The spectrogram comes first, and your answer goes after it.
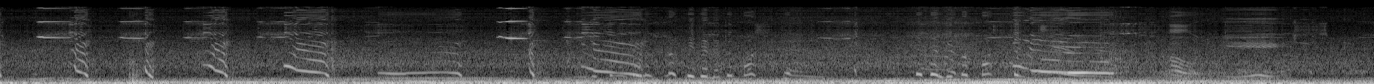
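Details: At Bryanston Veterinary Hospital, Riddick, a dog out of ICU and uncomfortable, whines and talks on the grass; scattered high whimpers and wavering moans mixed with people talking and low traffic rumble.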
